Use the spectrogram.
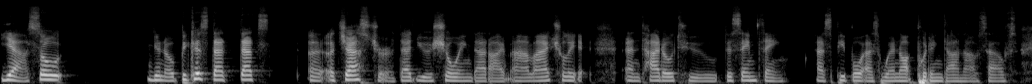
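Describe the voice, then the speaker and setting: With a Cantonese accent, a woman speaks at a fairly low pitch and a moderate pace, leaving long, frequent pauses, her loudness swinging widely. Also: ordinary pitch variation, very clean recording, silent background. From Hong Kong. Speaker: life coach and online host. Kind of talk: live stream talk to viewers. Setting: live stream. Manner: halting, with many fillers and restarts.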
